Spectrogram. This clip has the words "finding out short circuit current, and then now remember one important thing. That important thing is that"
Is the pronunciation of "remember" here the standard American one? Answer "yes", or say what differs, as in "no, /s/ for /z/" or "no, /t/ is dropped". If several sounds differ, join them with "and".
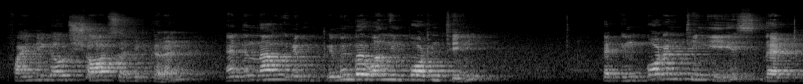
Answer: yes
